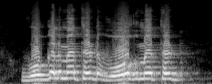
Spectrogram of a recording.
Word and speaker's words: Vogel: वोगल का वोग मेथड भी कहते हैं भाई इसको। इंग्लिश की जो बुकें हैं उनमें वोग मेथड ही है ये, तो वो एल साइलेंट रहता है इसमें।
